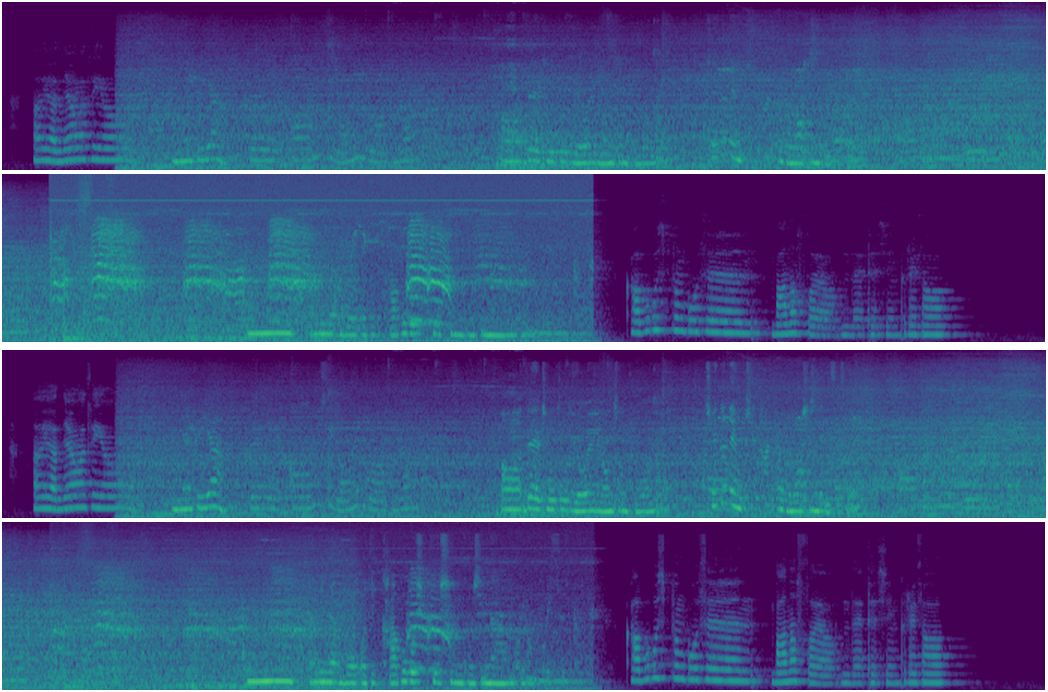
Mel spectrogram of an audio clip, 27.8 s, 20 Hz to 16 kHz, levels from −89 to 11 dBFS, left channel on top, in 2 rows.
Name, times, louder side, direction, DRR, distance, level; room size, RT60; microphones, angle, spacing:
voice 1, 0.4-1.9 3.3-5.5 9.4-10.2 11.9-16.6 20.9-21.7 22.3-26.4, right 2 dB, 50° right, 7 dB, 1.1 m, -42 dB
sound 1, 1.5-18.6, right 1 dB, 5° right, 3.2 m, -37 dB
voice 2, 2.2-3.0 6.6-8.9 9.4-11.5 17.2-21.2, right 4 dB, 75° right, 11 dB, 0.4 m, -30 dB
sound 2, 5.7-11.5, equal, 25° left, 1.4 m, -43 dB
Bird vocalization bird call bird song, 14.5-21.8, left 7 dB, 85° left, 0.6 m, -33 dB
17.5 x 12.0 x 2.9 m, 0.85 s
head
